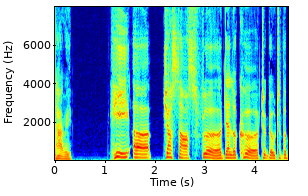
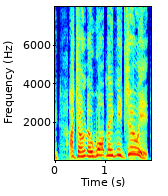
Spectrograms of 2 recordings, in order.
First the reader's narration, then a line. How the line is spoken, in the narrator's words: Ron gasped again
